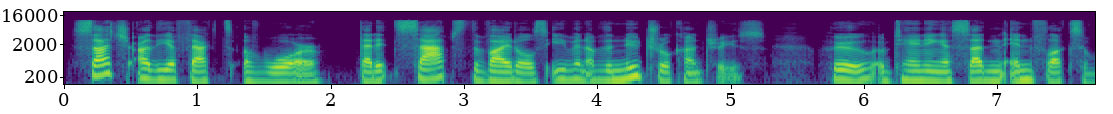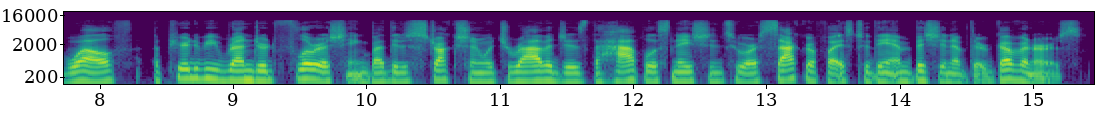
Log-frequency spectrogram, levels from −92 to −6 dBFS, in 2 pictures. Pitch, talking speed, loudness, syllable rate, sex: 155 Hz, 175 wpm, -23 LUFS, 5.2 syllables/s, female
